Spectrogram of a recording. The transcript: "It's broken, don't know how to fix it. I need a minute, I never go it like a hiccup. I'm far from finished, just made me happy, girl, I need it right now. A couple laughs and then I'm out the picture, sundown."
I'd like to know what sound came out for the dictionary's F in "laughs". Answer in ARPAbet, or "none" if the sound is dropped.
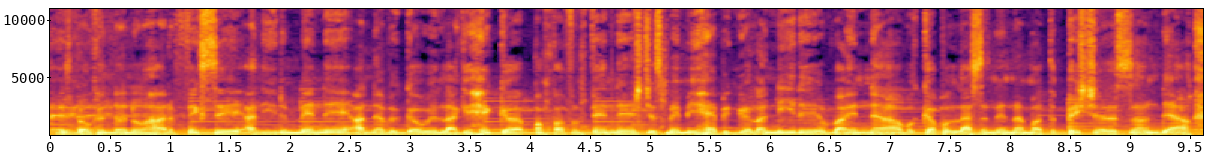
none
